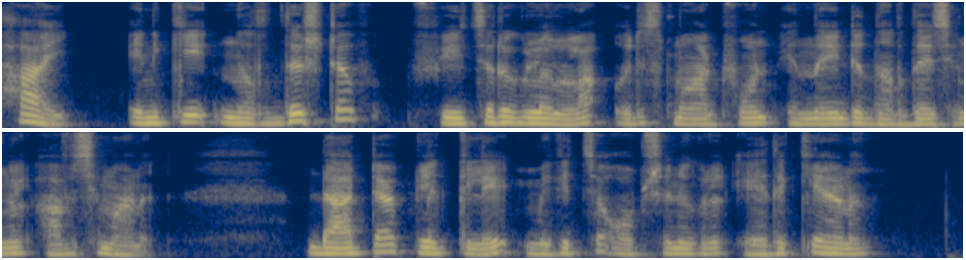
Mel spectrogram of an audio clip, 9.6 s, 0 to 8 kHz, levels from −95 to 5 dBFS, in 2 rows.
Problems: none marked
